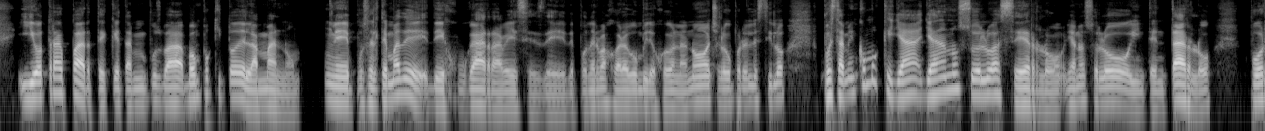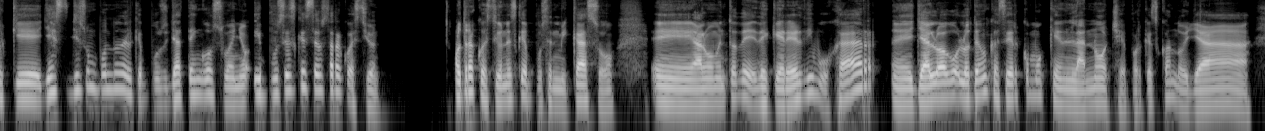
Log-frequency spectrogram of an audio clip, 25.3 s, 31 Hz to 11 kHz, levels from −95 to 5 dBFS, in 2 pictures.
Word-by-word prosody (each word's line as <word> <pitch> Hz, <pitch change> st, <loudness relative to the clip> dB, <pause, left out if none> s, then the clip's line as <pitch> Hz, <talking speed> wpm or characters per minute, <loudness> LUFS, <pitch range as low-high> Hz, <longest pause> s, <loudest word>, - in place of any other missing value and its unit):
Y 130 Hz, +2 st, 0 dB
otra 170 Hz, +5 st, +3 dB
parte 160 Hz, -9 st, +3 dB
que 110 Hz, -, -3 dB
también, 105 Hz, +1 st, -5 dB
pues, 125 Hz, -1 st, -8 dB
va 115 Hz, 0 st, +7 dB
va -, -, +2 dB
un 130 Hz, -, 0 dB
poquito 160 Hz, -2 st, -4 dB
de 140 Hz, -, +4 dB
la 100 Hz, -2 st, +5 dB
mano, 95 Hz, -4 st, -4 dB, 0.2 s
eh, 115 Hz, -2 st, +3 dB
pues 115 Hz, +1 st, -11 dB
el 105 Hz, -, -1 dB
tema 130 Hz, +5 st, +2 dB
de 160 Hz, -1 st, 0 dB
de 105 Hz, -2 st, -1 dB
jugar 100 Hz, 0 st, 0 dB
a 90 Hz, -, 0 dB
veces. 85 Hz, -3 st, -7 dB
De 80 Hz, -1 st, -8 dB
de -, -, -12 dB
poner 100 Hz, +2 st, -7 dB
mejor 105 Hz, -2 st, -2 dB
algún 100 Hz, 0 st, -1 dB
videojuego 95 Hz, -1 st, -3 dB
en 95 Hz, -, -6 dB
la 90 Hz, -, -5 dB
noche, 115 Hz, +2 st, 0 dB
algo 105 Hz, 0 st, -2 dB
por 115 Hz, 0 st, -7 dB
el 120 Hz, -, -7 dB
estilo, 125 Hz, +3 st, -5 dB, 0.3 s
pues 150 Hz, +1 st, +1 dB
también 155 Hz, +2 st, +2 dB
como 255 Hz, +6 st, -3 dB
que 165 Hz, -, -5 dB
ya 150 Hz, +3 st, +4 dB
ya 155 Hz, +4 st, +2 dB
no 200 Hz, +2 st, -2 dB
suelo 160 Hz, -5 st, +2 dB
hacerlo. 105 Hz, -, 0 dB
Ya 110 Hz, 0 st, -3 dB
no 120 Hz, -, -4 dB
suelo 115 Hz, -3 st, +1 dB
intentarlo, 95 Hz, +7 st, +3 dB, 0.4 s
porque 130 Hz, 0 st, +1 dB
ya 165 Hz, -, 0 dB
es 180 Hz, -, -2 dB
ya 175 Hz, +3 st, -7 dB
es 195 Hz, -, -10 dB
un 220 Hz, -2 st, -6 dB
punto 200 Hz, +1 st, -5 dB
en 205 Hz, -, -2 dB
el 175 Hz, -, -2 dB
que, 130 Hz, -, -7 dB
pues, 110 Hz, -3 st, -13 dB
ya 135 Hz, -, +3 dB
tengo 155 Hz, +2 st, -3 dB
sueño. 115 Hz, -4 st, -3 dB
Y 160 Hz, -, +1 dB
pues 160 Hz, +2 st, -7 dB
es 190 Hz, -, +1 dB
que 225 Hz, -, -2 dB
esa 200 Hz, -, +1 dB
es 190 Hz, -, -9 dB
otra 190 Hz, -1 st, +2 dB
cuestión. -, -, -6 dB, 0.7 s
Otra 180 Hz, +1 st, +4 dB
cuestión 120 Hz, -6 st, -2 dB
es 125 Hz, -, -3 dB
que, -, -, -1 dB
pues, 110 Hz, -5 st, -13 dB
en 115 Hz, -3 st, -6 dB
mi 100 Hz, -, -6 dB
caso, 120 Hz, -5 st, +2 dB, 0.4 s
eh, 110 Hz, -3 st, +2 dB
al 105 Hz, +1 st, +5 dB
momento 110 Hz, +5 st, -3 dB
de 145 Hz, -7 st, 0 dB
de 110 Hz, 0 st, -1 dB
querer 110 Hz, +4 st, +3 dB
dibujar 205 Hz, -, +1 dB, 0.2 s
eh, 110 Hz, -1 st, +1 dB
ya 115 Hz, -1 st, +8 dB
lo 130 Hz, +2 st, +6 dB
hago 135 Hz, +2 st, +4 dB
lo 135 Hz, -1 st, +3 dB
tengo 150 Hz, +4 st, 0 dB
que 160 Hz, -, -6 dB
hacer 135 Hz, -1 st, -1 dB
como 150 Hz, -1 st, -9 dB
que 125 Hz, -, -6 dB
en 105 Hz, -2 st, -2 dB
la 95 Hz, -2 st, +2 dB
noche, 105 Hz, +1 st, -4 dB
porque -, -, -11 dB
es -, -, -10 dB
cuando 140 Hz, -9 st, -7 dB
ya 100 Hz, +3 st, +1 dB
120 Hz, 240 wpm, -24 LUFS, 105-150 Hz, 0.7 s, ya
